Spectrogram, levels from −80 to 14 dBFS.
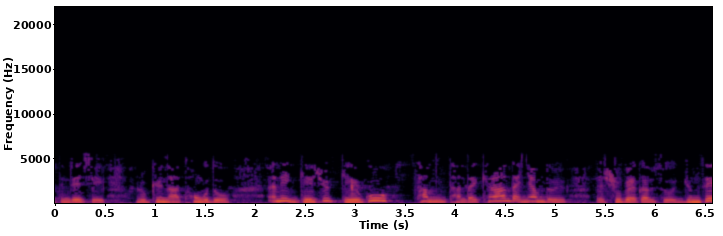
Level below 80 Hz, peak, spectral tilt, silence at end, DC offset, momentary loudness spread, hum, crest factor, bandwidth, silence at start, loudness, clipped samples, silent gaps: -54 dBFS; -12 dBFS; -5.5 dB/octave; 0 s; under 0.1%; 11 LU; none; 16 dB; 5.8 kHz; 0 s; -28 LUFS; under 0.1%; none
